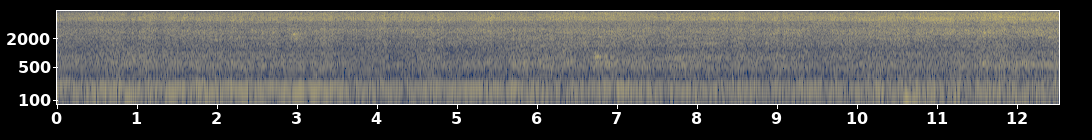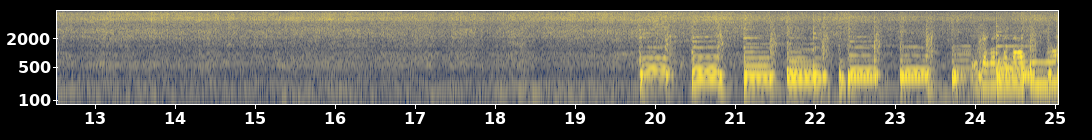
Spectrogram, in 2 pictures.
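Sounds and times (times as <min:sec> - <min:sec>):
potatoes sizzling in oil: 0:00.0 - 0:25.0
ukulele music: 0:19.8 - 0:25.0.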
